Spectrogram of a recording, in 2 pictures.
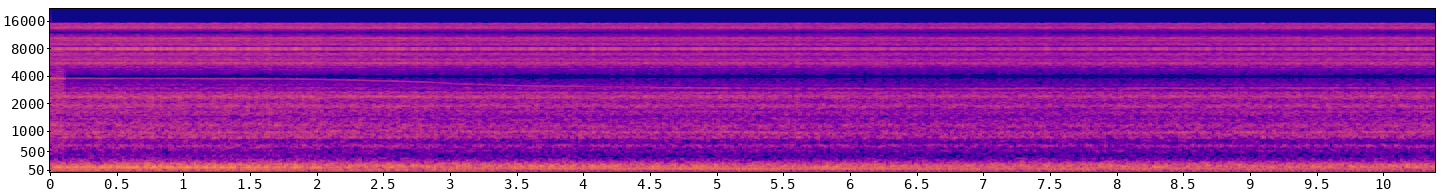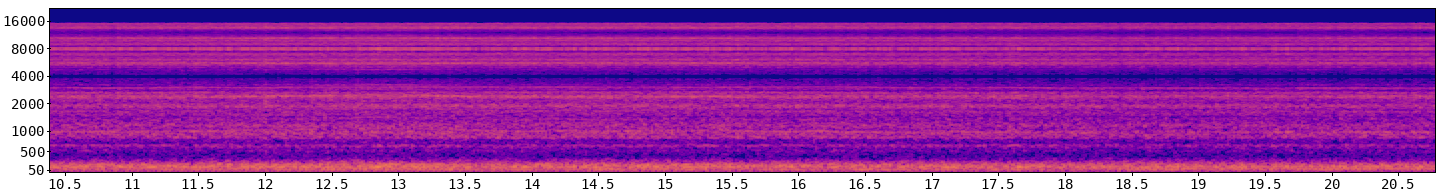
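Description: Single-engine Cessna's piston engine and propeller droning steadily, heard from inside the cabin; the pitch drops slightly about two seconds in.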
